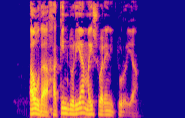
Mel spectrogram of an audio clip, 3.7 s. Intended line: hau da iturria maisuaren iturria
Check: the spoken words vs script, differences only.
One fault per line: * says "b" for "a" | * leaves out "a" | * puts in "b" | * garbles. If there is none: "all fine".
* says "jakinduria" for "iturria"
